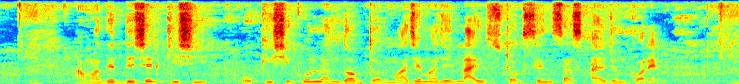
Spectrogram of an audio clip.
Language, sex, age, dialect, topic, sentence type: Bengali, male, 41-45, Standard Colloquial, agriculture, statement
